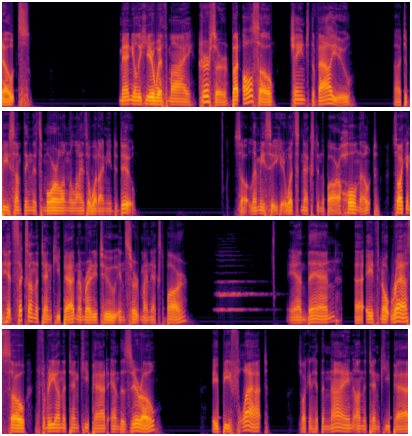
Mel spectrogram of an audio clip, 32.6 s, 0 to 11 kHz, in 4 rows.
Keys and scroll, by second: 7.2 KP_3, 8.4 KP_0, 11.6 KP_0, 15.2 Escape, 15.7 KP_6, 25.2 KP_3, 26.5 KP_0, 30.1 KP_9.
